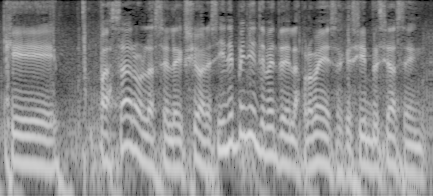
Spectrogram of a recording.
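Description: A man's voice: medium pitch, lively intonation, moderate pace, fairly bright tone, faint music behind. An older man with an Argentine Córdoba accent, commenting conversationally as a news anchor. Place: TV studio.

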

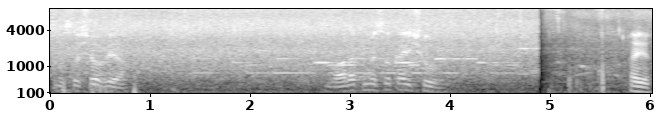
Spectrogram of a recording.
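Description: A man's voice: medium pitch, a little slow. A man with a Brazilian Portuguese accent hosts a fishing vlog at an outdoor pond, chatting casually, teasing and giving pointers. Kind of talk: casual chat while fishing. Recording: noisy outdoor camera audio.

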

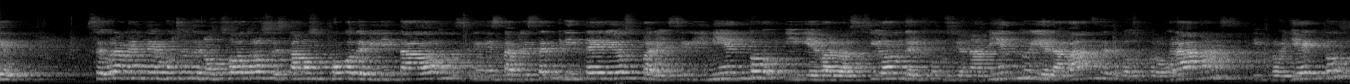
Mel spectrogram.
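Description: A woman's voice: on the high side, sharp tone, a little hiss or hum. A woman with a Peruvian accent giving a technical talk at a conference, explaining points and posing rhetorical questions to the audience. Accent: Peruvian Spanish. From Peru. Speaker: conference speaker. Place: large conference hall. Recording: echoey hall from far off.

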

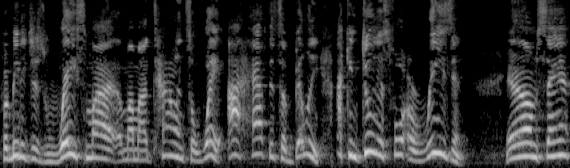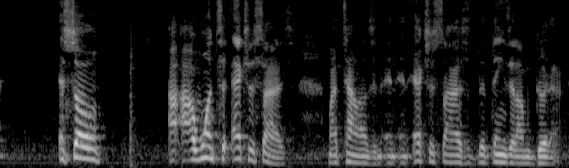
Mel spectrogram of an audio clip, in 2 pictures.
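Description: This young adult vlogger, about thirty, has a voice that sits high and slightly rough, moving at normal speed. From a small room at home he delivers a casual motivational talk, earnest and animated, into a close webcam or phone. "Man" and "you know what I'm saying" come up constantly.

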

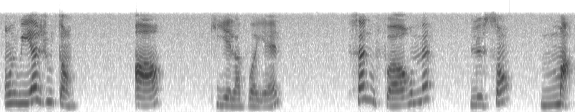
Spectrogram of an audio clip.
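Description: A woman teacher giving a slow, deliberate lesson, spelling out letters and syllables one at a time. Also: on the high side, animated. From Morocco. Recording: dull lo-fi video recording.

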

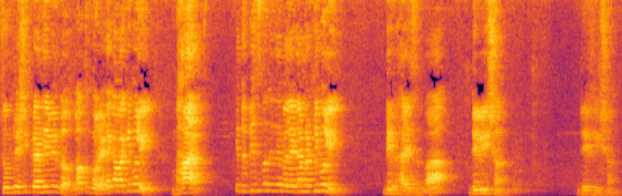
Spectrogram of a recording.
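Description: A man teaching math talks at a quick pace, his high voice animated and swinging widely in pitch. Asking questions only to answer them himself, he repeats each key term as he goes. The mic is far from him and the room echoes heavily.

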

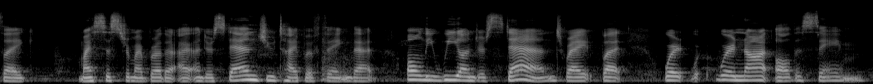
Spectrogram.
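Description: A young Haitian woman, an artist on a panel, speaks earnestly and thoughtfully into a handheld mic in an indoor lounge with an audience. Her voice sits on the low side, and she often restarts her phrases during the panel discussion.

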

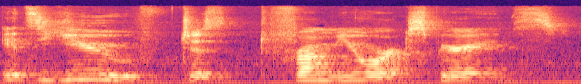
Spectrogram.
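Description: An actress in her thirties with a Canadian accent is interviewed at home in her living room, chatting casually in a self-deprecating, hesitant way. Her mid-range voice is slow and steady. The room is echoey with ambient noise.

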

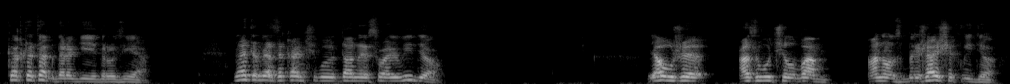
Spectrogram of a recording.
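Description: A fairly high-pitched, animated voice belongs to a man in his forties from Azerbaijan who hosts his own channel. Speaking in measured, halting short phrases about politics, he sounds creaky and a bit bright, and he apologizes because his voice is worn.

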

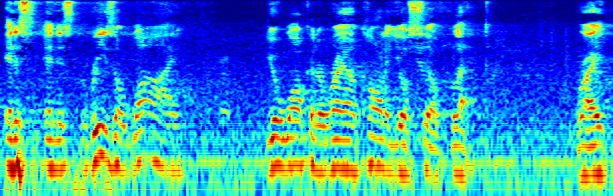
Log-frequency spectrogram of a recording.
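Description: This American street Bible teacher has a mid-range voice with fairly even intonation and a measured pace. He preaches emphatically and colloquially in call-and-response form, peppering in "right?" and "man," with crowd noise on a distant, roomy recording.

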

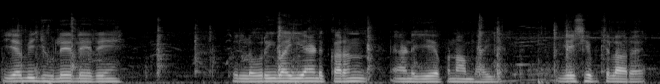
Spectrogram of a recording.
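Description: A young Punjabi vlogger in his twenties talks casually and warmly to viewers outdoors in a school ground and park, filming on a handheld camera at arm's length. His delivery is completely flat and unhurried at a mid-range pitch, with background noise audible.

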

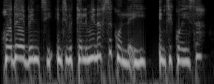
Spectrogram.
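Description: A woman voicing a nosy, sharp-tongued middle-aged mother with an Egyptian Arabic accent. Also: a little high, rapid-fire, slightly rough, dry recording. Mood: prying. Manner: prying, sharp.

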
